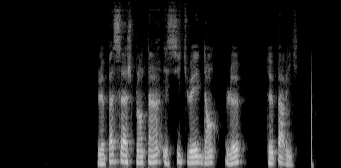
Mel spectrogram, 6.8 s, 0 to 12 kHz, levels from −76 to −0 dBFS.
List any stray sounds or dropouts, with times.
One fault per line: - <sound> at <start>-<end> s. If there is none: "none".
none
